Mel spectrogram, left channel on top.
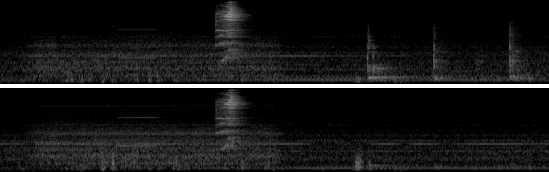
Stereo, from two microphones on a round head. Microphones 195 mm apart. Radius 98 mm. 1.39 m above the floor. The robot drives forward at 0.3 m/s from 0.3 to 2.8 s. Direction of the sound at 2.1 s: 15° left (ahead or behind).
